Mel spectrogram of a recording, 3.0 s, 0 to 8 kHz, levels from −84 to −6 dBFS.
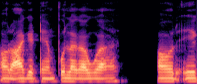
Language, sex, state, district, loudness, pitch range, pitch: Hindi, male, Jharkhand, Sahebganj, -18 LUFS, 105-110 Hz, 105 Hz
